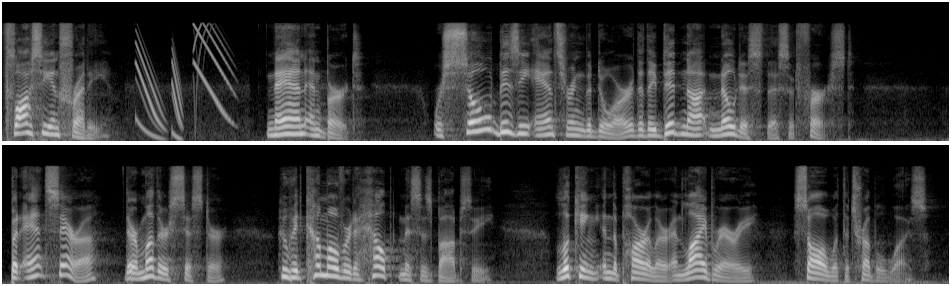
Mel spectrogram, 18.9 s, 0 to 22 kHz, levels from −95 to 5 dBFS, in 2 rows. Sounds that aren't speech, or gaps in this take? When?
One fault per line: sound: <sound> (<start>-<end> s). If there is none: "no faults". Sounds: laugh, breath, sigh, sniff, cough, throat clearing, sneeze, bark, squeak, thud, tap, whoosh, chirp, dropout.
sound: chirp (1.3-2.4 s)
